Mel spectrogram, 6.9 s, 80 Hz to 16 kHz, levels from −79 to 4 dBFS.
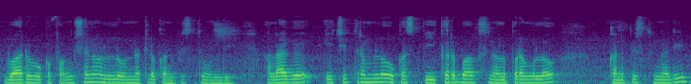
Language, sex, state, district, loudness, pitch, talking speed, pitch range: Telugu, male, Telangana, Hyderabad, -17 LUFS, 140 Hz, 140 wpm, 135-155 Hz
